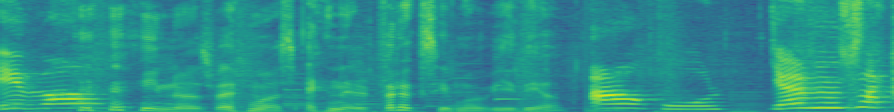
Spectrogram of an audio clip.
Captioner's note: laugh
